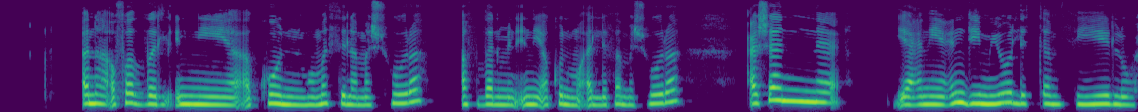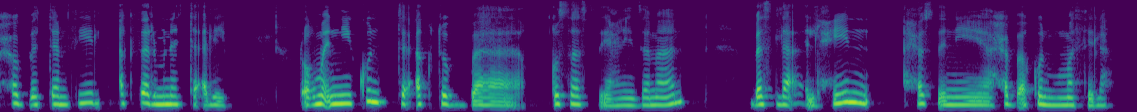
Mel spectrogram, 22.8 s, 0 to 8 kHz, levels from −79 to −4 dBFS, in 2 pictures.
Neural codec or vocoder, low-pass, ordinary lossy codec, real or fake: none; none; none; real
